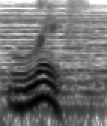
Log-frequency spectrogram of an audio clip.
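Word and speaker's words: Ralph: And finally, Vaughan Williams' first name is pronounced Rafe. According to wife Ursula, any other pronunciation used to drive him mad.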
